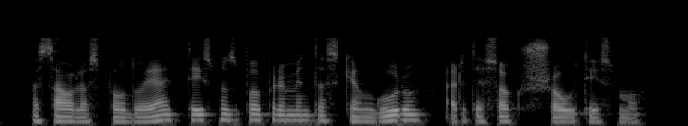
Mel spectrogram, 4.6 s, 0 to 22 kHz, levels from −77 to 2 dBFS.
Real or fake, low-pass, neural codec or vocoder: real; 7.2 kHz; none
